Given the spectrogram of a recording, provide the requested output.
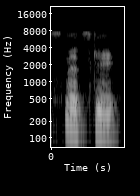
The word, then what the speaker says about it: Snitsky: Good old Snitsky. – You finally said it right.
